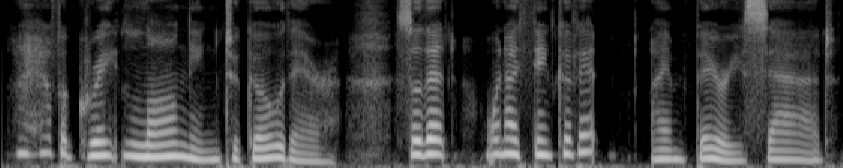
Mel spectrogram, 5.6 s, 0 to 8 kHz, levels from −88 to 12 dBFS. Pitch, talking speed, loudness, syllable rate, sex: 200 Hz, 205 wpm, -19 LUFS, 5.0 syllables/s, female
